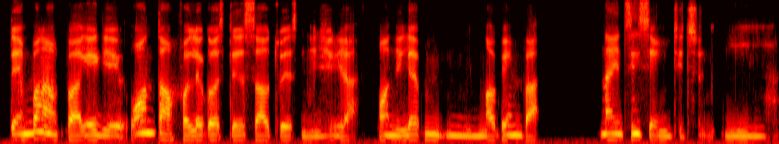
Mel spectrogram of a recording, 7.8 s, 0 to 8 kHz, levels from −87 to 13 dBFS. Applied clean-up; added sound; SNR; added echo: neural diffusion model UNIVERSE++.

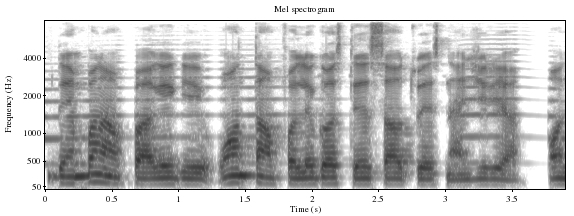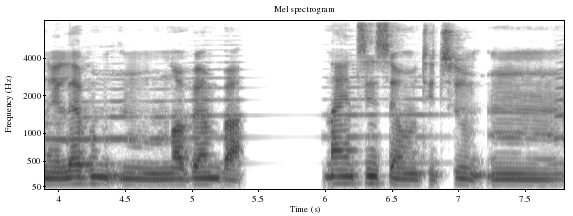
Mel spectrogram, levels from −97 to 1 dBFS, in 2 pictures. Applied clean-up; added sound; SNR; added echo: neural mask model RNNoise.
